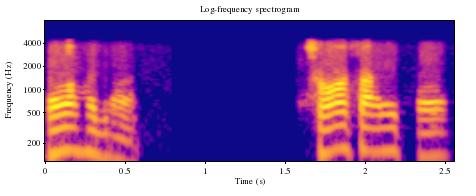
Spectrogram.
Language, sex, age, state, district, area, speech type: Maithili, male, 45-60, Bihar, Madhepura, rural, conversation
